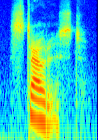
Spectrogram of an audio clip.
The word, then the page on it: stoutest: American English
